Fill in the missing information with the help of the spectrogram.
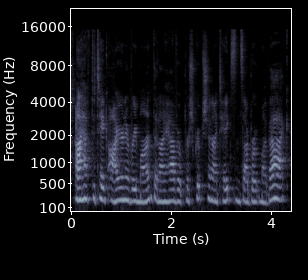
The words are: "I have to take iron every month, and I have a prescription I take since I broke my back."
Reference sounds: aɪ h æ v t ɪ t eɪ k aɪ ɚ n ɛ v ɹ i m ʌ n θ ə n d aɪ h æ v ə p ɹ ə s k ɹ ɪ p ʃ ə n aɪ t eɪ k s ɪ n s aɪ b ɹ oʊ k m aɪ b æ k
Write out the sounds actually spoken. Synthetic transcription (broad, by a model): aɪ h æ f t ɪ t eɪ k aɪ ɚ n ɛ v ɹ i m ʌ n θ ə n aɪ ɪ v ə p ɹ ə s k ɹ ɪ p ʃ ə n aɪ t eɪ k s ɪ n s aɪ b ɹ oʊ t m aɪ b æ k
